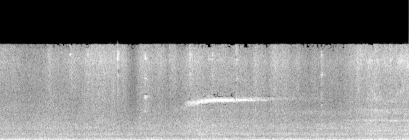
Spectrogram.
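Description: Steady road traffic noise with a low rumble, with a thin high whine for a second or so about four seconds in.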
